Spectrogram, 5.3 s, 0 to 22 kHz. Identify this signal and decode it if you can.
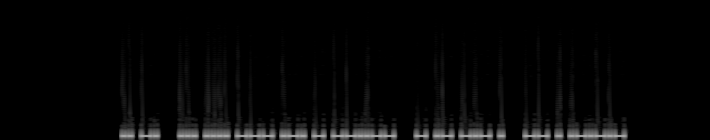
Morse code, heard as a keyed tone, about 50 wpm, 700 Hz. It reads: IN SHORT, TAKE ME.
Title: Sentences from Top 400 Words 50wpm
